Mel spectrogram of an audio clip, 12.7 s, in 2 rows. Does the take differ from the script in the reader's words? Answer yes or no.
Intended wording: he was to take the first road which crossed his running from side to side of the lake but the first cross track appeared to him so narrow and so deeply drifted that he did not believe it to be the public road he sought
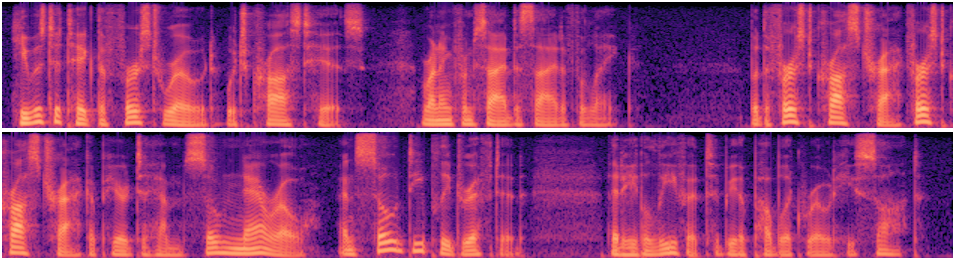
yes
